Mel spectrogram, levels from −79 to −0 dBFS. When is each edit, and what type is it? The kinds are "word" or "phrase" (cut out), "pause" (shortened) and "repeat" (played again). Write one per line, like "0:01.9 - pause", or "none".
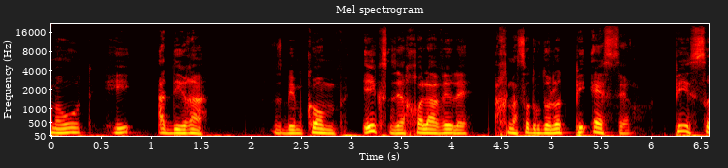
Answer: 0:02.3 - word
0:03.3 - word
0:04.0 - word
